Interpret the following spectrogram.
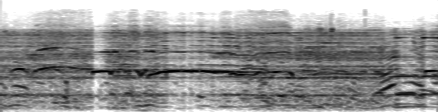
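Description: Loud crowd of protesters blowing whistles, many shrill blasts overlapping over a dense din of crowd voices and shouting.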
